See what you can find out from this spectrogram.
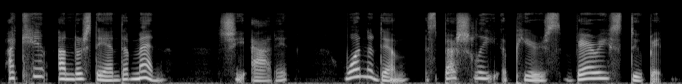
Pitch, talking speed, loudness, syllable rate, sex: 240 Hz, 125 wpm, -20 LUFS, 4.5 syllables/s, female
